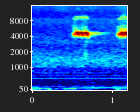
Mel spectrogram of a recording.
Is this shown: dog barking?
no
